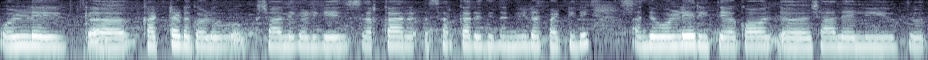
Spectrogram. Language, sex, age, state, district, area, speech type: Kannada, female, 18-30, Karnataka, Udupi, rural, spontaneous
